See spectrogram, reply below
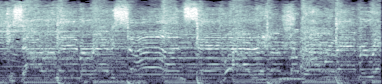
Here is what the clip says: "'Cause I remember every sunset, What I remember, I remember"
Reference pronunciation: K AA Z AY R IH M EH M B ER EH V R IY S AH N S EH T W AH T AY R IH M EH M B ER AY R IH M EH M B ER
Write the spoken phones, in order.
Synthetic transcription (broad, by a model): K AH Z AY R IH M EH M B ER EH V IY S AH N S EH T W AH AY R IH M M AY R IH M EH M B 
